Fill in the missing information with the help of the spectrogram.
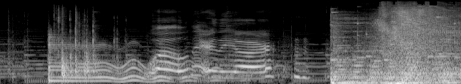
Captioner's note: loud twang; playful music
